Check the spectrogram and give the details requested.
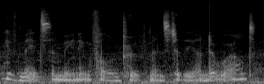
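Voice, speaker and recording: An actress playing a cold, menacing Fury guarding the underworld in a video game, taunting and disdainful. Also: female voice, mid-range voice, steady tone, fast, creaky. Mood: cool, disdainful.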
